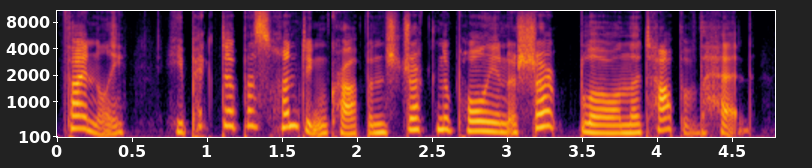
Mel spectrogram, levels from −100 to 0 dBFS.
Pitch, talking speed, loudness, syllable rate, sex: 250 Hz, 240 wpm, -18 LUFS, 5.9 syllables/s, female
